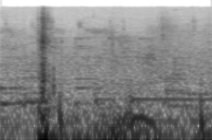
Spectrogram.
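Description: Background music with steady held notes, and one sharp swish about half a second in.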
